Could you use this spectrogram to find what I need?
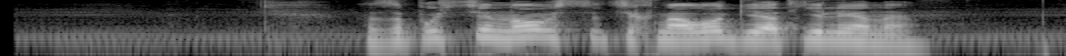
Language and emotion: Russian, neutral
